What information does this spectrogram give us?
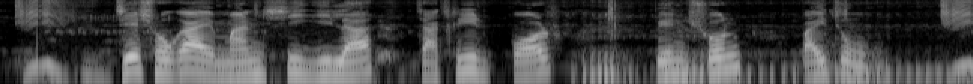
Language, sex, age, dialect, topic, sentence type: Bengali, male, 18-24, Rajbangshi, banking, statement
